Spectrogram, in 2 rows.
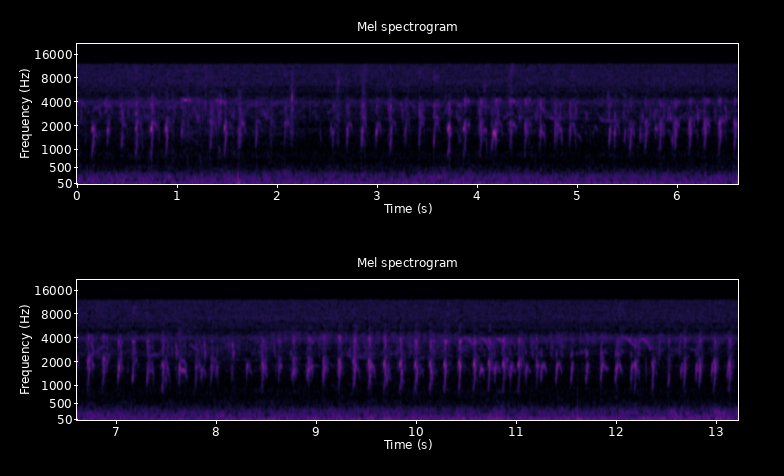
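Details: Eurasian bittern chicks at a webcam nest in the Lake Engure reedbeds, Latvia, begging as the lone female feeds all four, morning of 15 May 2017: long unbroken stream of quick repeated ticks, a few louder ones standing out.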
